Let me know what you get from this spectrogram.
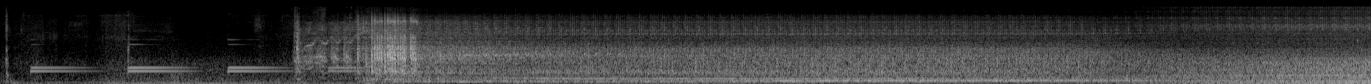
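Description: A dashboard chime beeps three times, then the Kia Mohave's V6 diesel cranks and fires with a short, loud rattling burst and settles to a steady idle. The start-up noise sounds more like combustion knock (detonation) from all six injectors firing at once than a timing-chain rattle, which the mechanic puts down most likely to high starting fuel pressure.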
